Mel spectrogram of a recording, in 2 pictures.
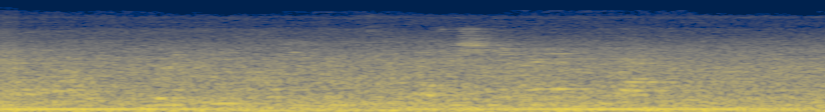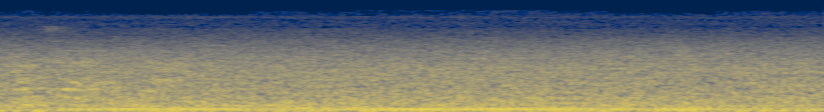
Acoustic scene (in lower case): subway train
